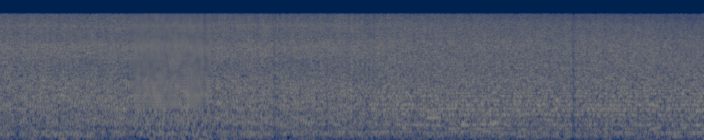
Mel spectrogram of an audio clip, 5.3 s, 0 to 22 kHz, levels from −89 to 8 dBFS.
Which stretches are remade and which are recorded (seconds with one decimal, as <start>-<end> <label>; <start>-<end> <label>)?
0.0-1.0 recorded; 1.0-1.6 remade; 1.6-5.3 recorded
